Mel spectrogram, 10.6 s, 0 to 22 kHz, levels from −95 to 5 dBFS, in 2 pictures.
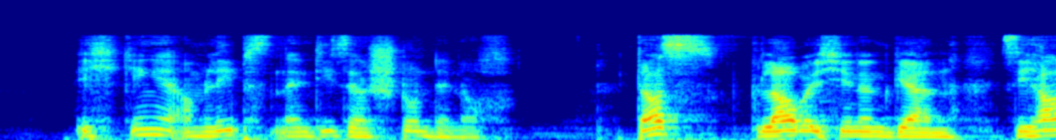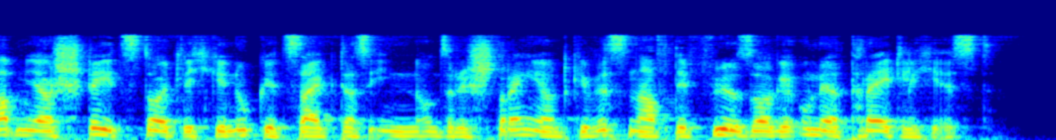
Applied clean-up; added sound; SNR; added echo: none; none; none; reverberation time 0.2 s.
